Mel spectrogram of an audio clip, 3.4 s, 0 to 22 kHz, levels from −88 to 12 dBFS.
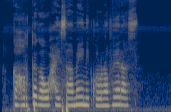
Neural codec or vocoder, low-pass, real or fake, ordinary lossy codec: none; none; real; none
